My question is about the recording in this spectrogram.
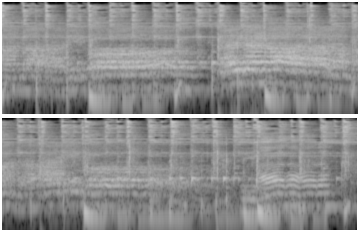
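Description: Devotional mantra chanting: a man's voice singing a melodic chant over a steady beat of percussion.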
